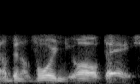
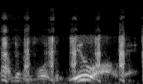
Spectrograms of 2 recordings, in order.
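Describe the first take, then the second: First: Said in the usual way. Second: A high, squeaky mock echo, as if caught out too; echoing squeak. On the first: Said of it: "And he's like". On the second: Echoing his friend's confession in a much higher mock squeak. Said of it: "and I'm like".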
